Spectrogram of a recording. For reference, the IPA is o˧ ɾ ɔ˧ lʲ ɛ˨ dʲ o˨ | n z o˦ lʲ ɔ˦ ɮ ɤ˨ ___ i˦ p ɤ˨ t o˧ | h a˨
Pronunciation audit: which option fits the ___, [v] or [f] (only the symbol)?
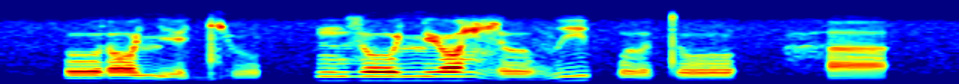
v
